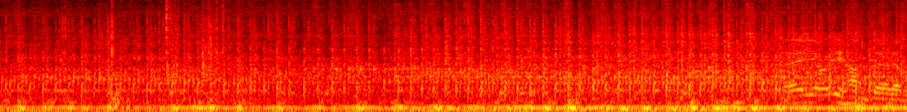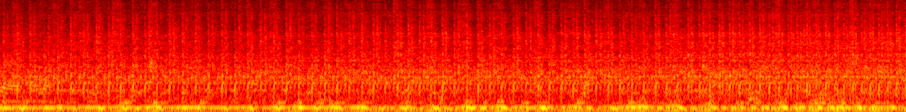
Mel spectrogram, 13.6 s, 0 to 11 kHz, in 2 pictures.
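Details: 1995 Yamaha 50hp (62F-80) two-stroke carbureted 3-cylinder autolube outboard: uneven idle with a light, irregular mechanical knock over a low drone. Bottom cylinder feels coldest, plugs fairly new; cause not pinned down.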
